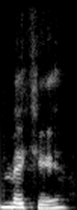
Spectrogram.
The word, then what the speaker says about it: Mickey: Is it Mikey or Mickey? It's Mickey, right? – Mickey. Okay, like good. Mickey Mouse.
